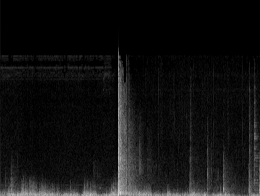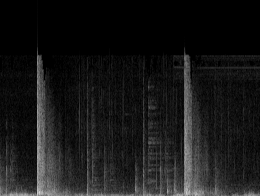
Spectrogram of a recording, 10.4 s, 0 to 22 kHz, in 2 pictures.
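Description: Three rifle shots from a .260 Remington GA Precision AR-10, spaced about three seconds apart, each a sharp crack with a short echo dying away after it.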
